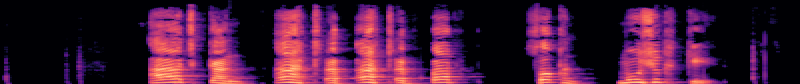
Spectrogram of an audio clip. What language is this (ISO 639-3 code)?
jqr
